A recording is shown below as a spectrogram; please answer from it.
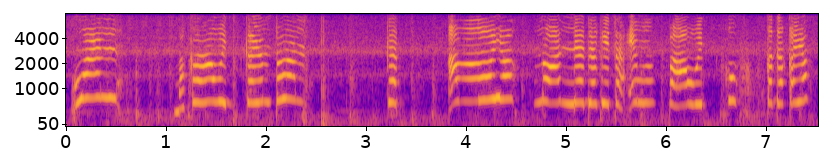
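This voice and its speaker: An actor voicing a tiny, bossy creature of an underground kingdom in radio comedy, with a squeaky, childlike voice and a commanding manner. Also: flat delivery, slow, long pauses. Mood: instructing. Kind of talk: radio comedy drama acting. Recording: loud noise behind the voice.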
